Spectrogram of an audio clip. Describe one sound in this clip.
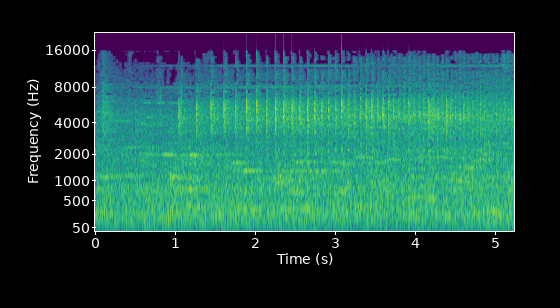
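A film projector clatters with rapid clicks as it starts up.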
